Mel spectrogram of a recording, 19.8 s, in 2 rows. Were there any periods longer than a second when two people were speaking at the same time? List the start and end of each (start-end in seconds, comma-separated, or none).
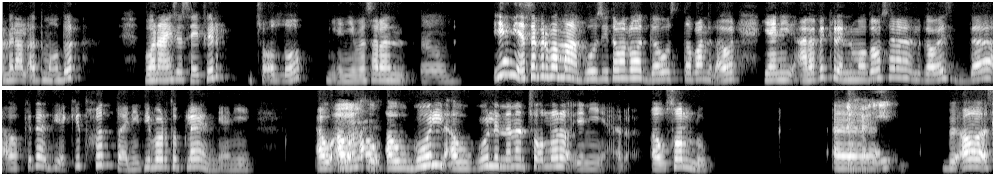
none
